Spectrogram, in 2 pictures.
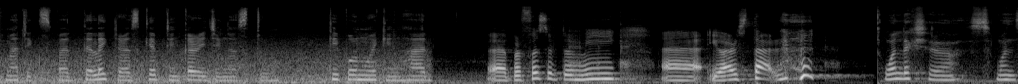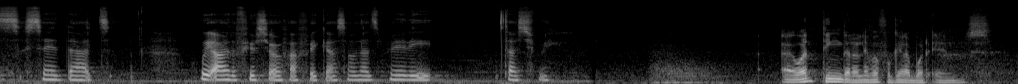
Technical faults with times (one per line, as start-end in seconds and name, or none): none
